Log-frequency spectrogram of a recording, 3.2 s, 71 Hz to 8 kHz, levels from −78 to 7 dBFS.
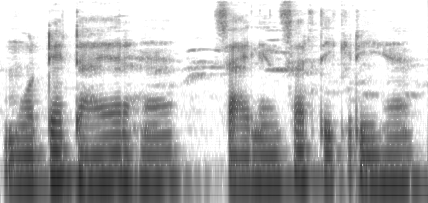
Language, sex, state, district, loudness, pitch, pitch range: Hindi, male, Jharkhand, Garhwa, -20 LUFS, 110 Hz, 110-115 Hz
